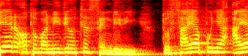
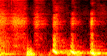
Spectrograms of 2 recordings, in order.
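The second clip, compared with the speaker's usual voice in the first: soft breathy chuckle; low-volume giggling in short bursts; 6 dB quieter than usual. Real, not acted. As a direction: laugh quietly at your own silly example. Amused by cat-poo example sentence.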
